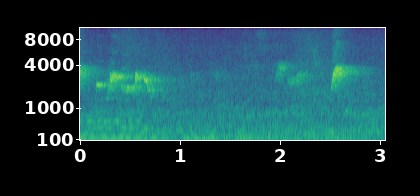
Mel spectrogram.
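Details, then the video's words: Red-whiskered bulbul used in trapping with a decoy bird, recorded 22 August 2019 and described as having a very fierce voice: bright warbled notes at the start, a pause, then a sharp rising note, over a low rumble. "Bẫy chào mào Má lỡ giọng cực gắt"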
